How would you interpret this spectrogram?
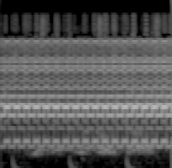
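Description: A telephone rings with a steady, warbling electronic trill, accompanied by soft low thuds recurring roughly every half second. The ring is continuous, with no one speaking.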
